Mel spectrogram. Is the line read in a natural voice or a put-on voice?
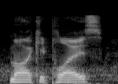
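put-on. It is read in a put-on character voice. The speaker calls it right.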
